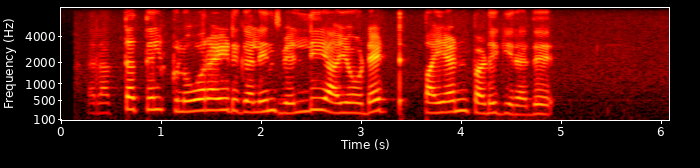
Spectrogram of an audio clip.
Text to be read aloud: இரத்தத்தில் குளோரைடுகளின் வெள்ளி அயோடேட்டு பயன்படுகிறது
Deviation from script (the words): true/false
false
